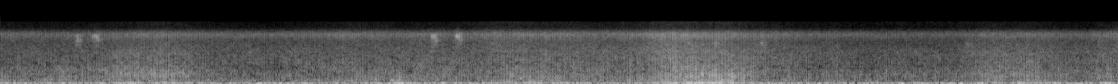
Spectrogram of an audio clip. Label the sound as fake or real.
fake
